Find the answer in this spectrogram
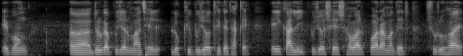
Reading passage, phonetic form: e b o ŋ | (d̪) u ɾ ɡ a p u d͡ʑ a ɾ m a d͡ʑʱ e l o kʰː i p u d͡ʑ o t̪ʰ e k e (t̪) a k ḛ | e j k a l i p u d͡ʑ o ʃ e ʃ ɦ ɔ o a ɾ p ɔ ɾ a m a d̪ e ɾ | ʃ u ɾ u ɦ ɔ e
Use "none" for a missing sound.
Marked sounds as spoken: d̪, t̪ʰ

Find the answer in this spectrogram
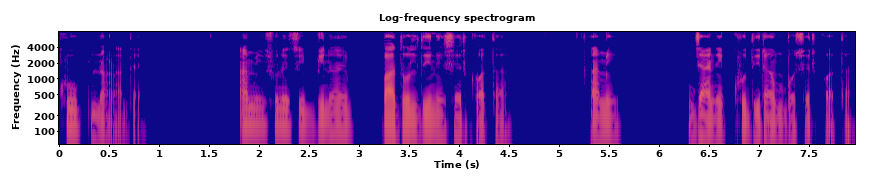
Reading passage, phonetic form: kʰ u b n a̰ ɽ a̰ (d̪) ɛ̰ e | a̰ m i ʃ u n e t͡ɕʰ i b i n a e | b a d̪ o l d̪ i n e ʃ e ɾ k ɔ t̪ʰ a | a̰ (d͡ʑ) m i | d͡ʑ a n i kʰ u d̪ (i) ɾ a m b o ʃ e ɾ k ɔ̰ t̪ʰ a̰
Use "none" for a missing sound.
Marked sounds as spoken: d̪, none, i

